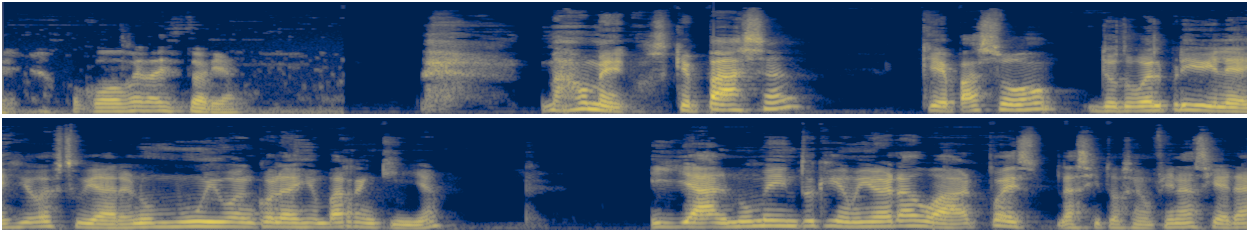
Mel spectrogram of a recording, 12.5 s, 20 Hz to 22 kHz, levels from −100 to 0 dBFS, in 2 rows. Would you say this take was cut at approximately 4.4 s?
yes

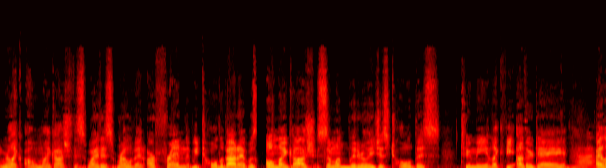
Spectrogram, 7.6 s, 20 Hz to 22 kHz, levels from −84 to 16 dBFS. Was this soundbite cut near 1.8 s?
no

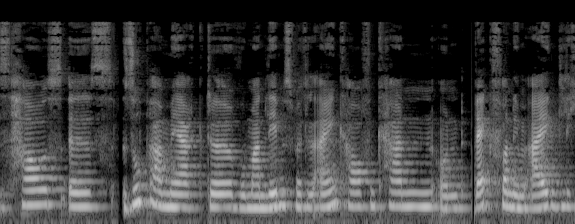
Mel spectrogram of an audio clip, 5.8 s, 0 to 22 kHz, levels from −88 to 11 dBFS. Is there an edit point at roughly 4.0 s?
no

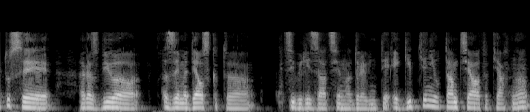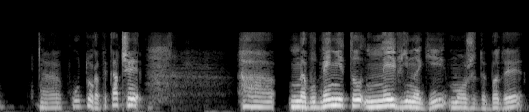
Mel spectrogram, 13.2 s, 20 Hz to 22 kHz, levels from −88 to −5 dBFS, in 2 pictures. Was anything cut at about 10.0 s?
yes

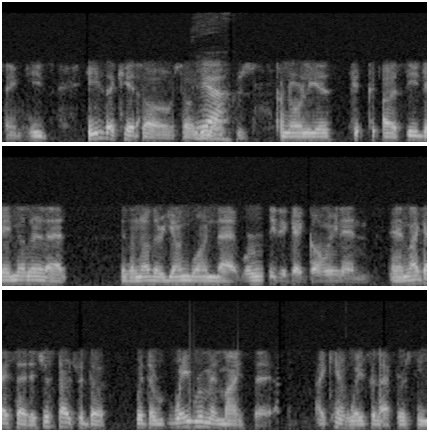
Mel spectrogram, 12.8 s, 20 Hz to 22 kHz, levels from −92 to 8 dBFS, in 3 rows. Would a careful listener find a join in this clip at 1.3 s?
yes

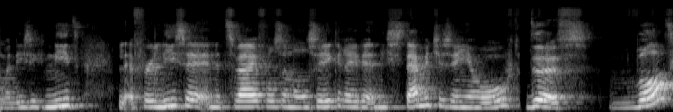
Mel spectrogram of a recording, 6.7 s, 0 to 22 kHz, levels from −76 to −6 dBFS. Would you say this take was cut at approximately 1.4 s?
no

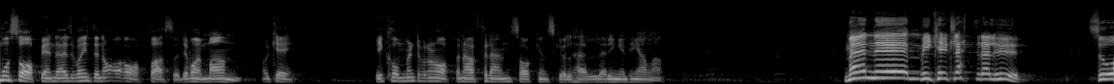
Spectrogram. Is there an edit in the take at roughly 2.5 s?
no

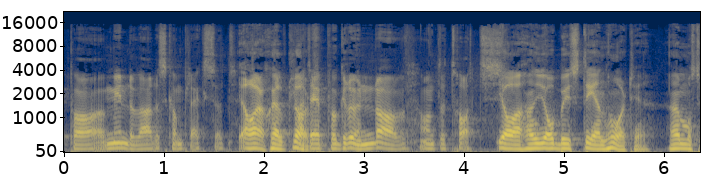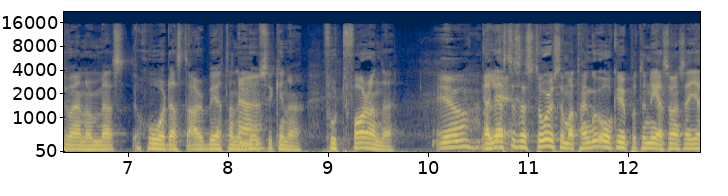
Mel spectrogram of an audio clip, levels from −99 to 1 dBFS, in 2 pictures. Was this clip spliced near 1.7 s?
no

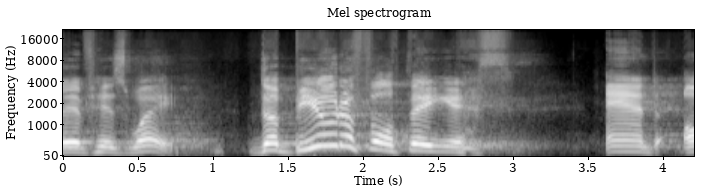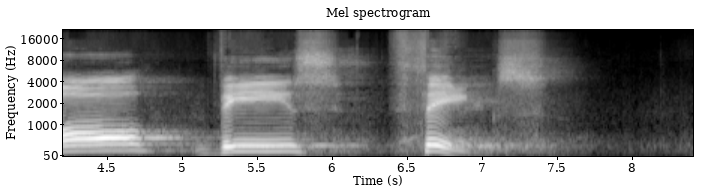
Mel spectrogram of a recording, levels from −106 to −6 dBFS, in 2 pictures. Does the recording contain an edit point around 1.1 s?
yes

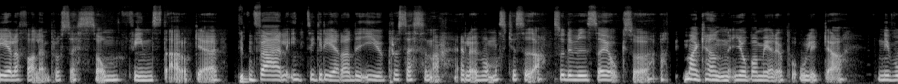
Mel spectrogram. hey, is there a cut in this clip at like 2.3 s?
yes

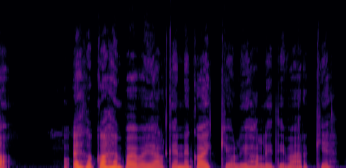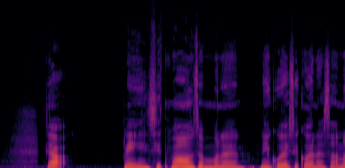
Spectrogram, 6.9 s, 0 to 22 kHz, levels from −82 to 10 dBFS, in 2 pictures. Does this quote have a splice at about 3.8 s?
yes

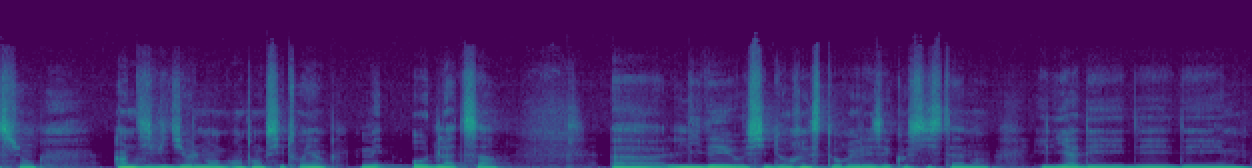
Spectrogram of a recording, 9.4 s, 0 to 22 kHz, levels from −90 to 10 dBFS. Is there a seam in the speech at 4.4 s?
no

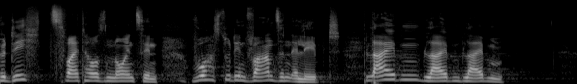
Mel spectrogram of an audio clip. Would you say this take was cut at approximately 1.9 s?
no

